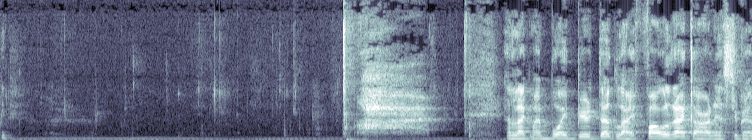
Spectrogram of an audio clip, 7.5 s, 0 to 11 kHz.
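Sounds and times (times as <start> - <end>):
steady low hum: 0.0 - 7.5
person sipping a beer with mouth clicks and slurps: 0.5 - 4.8
louder breathy burst: 3.4 - 5.1
speech: 5.1 - 7.5.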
